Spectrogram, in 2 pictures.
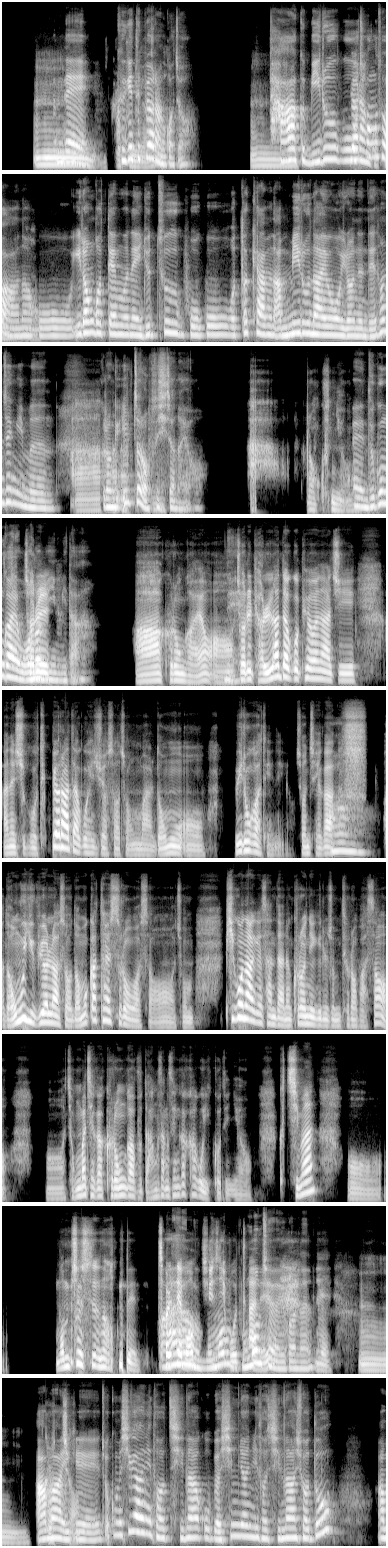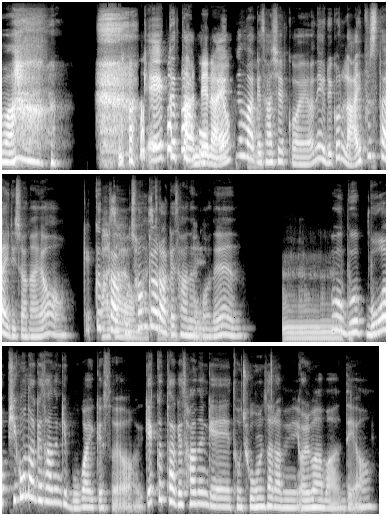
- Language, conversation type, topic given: Korean, advice, 집에서 어떻게 하면 더 잘 쉬고 긴장을 풀 수 있을까요?
- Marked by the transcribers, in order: other background noise; tapping; laughing while speaking: "수는 없는 절대 멈추지 못하는"; laughing while speaking: "아마"; laugh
